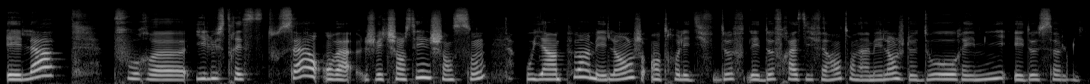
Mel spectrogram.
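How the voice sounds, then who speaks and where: A woman from France hosting a music lesson podcast for parents, explaining gently and singing short rhymes. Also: a little high, moderate pace. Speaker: music teacher and podcast host.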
